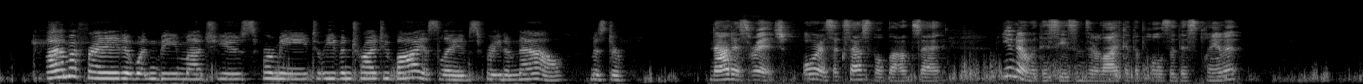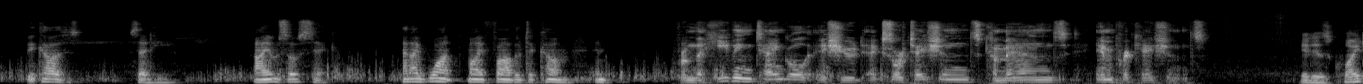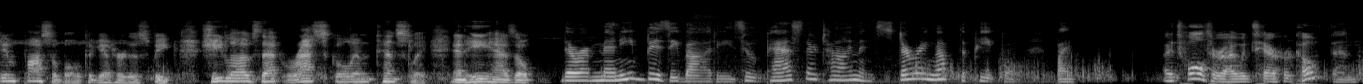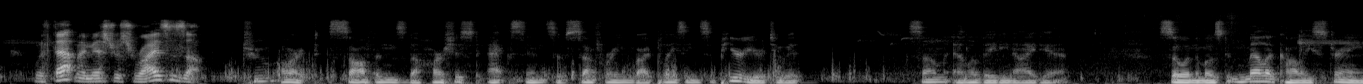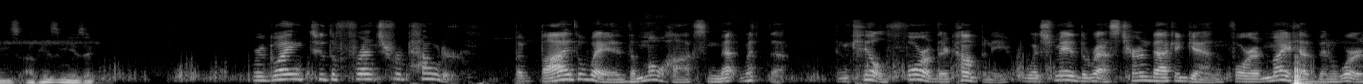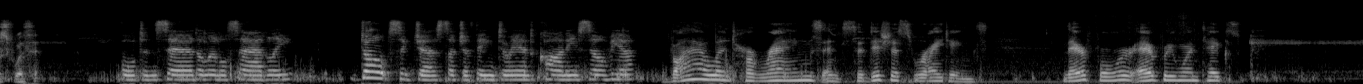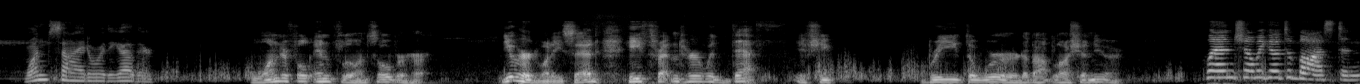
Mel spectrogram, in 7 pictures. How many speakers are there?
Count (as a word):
eight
